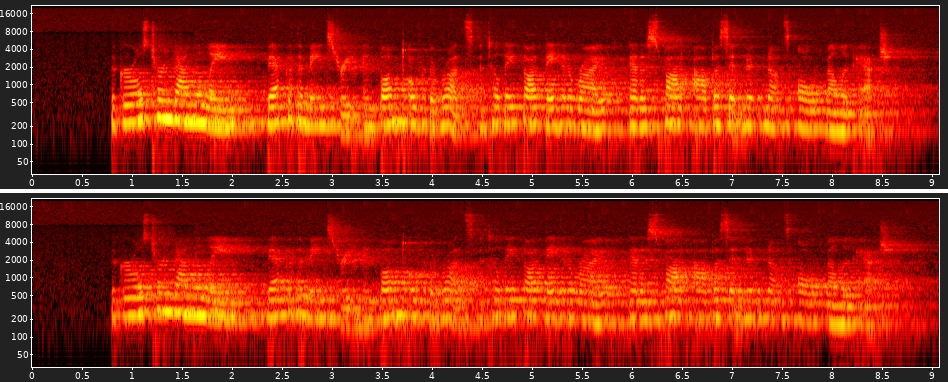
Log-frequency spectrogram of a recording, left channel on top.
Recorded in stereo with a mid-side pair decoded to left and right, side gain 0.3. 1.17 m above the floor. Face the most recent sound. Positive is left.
turn(degrees=70)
